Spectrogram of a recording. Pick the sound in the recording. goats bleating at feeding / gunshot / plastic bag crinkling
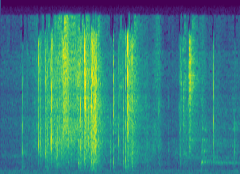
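plastic bag crinkling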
